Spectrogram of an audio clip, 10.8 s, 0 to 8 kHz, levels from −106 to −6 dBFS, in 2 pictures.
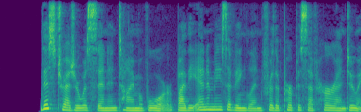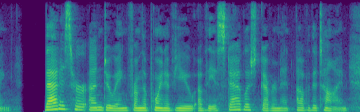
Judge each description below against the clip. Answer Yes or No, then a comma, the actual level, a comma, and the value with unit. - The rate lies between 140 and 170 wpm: No, average, 195 wpm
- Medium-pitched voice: Yes, medium, 160 Hz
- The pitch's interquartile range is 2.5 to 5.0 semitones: Yes, average, 2.9 semitones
